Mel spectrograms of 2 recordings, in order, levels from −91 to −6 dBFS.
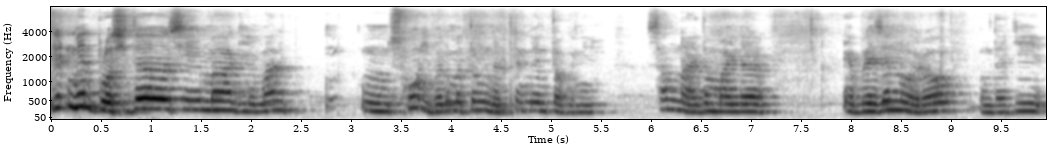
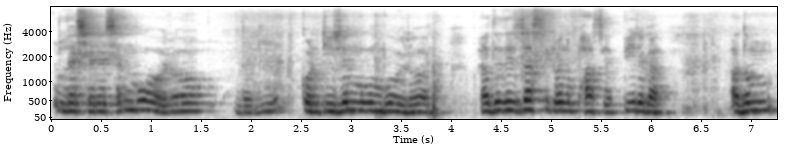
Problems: none marked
